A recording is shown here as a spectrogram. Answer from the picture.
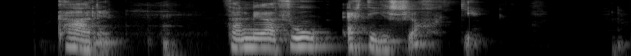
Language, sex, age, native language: Icelandic, female, 60-69, Icelandic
